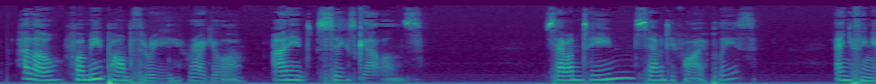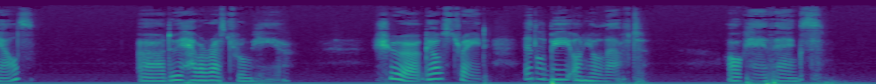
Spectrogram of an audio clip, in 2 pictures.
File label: dialog gas station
